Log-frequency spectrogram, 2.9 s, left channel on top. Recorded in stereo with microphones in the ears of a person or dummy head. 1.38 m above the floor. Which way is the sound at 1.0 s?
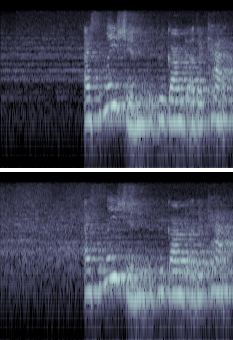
15° left (ahead or behind).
